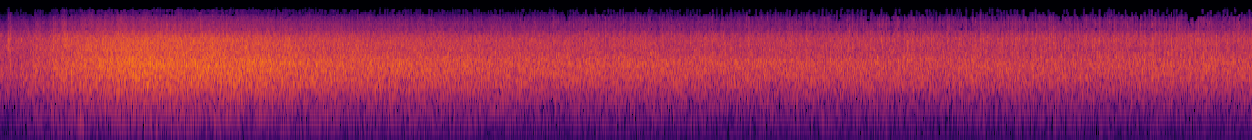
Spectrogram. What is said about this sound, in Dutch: Een heel bijzonder moment dat deze passage van de reden van koningin Beatrix werd onderbroken door een krachtig applaus uit de kerk.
